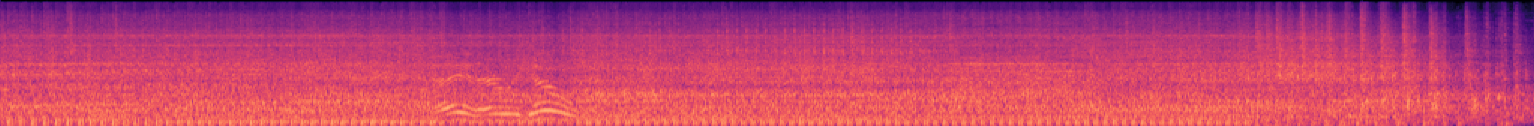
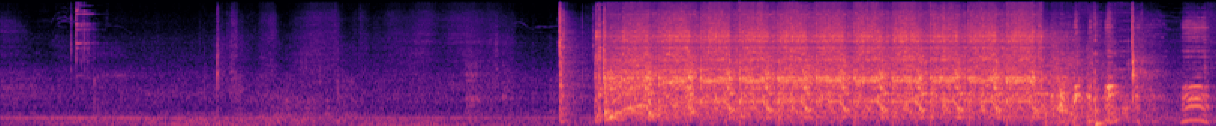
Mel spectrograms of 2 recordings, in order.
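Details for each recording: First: John Deere lawn tractor small single-cylinder engine with a crank no start, after a fuel pump check showed good flow to the carburetor; fires up into a steady, even chug with no misses or knocks; normal running. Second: John Deere lawn tractor with a substitute, not-quite-right fuel pump fitted, pump pulsing: even cranking about four beats a second for three seconds with no firing; no start, suspected air leak in the fuel line, checked with a vacuum pump.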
